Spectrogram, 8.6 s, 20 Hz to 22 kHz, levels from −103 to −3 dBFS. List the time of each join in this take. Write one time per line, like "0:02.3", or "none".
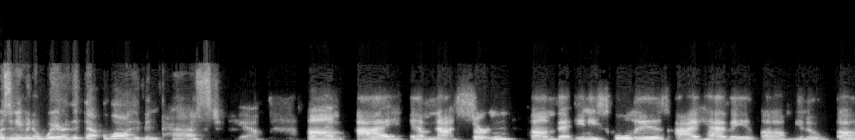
0:02.3
0:03.5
